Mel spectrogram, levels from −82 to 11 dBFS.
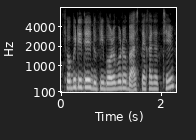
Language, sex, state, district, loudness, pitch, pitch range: Bengali, female, West Bengal, Alipurduar, -15 LUFS, 210 Hz, 205-255 Hz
